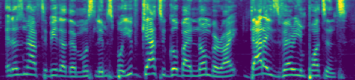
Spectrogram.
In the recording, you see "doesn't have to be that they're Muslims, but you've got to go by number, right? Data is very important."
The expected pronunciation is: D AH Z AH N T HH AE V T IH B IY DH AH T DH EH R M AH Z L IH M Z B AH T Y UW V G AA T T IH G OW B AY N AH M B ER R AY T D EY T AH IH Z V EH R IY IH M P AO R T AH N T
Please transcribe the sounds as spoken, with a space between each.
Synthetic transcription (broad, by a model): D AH Z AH N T HH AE F T IH B IY DH AH T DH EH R M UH S L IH M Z B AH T Y UW V G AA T T IH G OW B AY N AH M B ER R AY T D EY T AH IH Z V EH R IY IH M P AO R T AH N T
